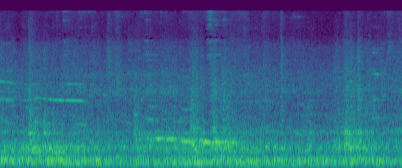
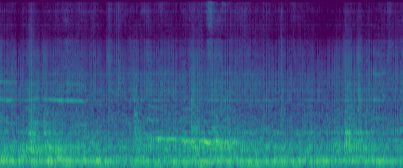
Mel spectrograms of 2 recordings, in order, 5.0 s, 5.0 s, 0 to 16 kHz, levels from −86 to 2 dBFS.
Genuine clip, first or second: first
